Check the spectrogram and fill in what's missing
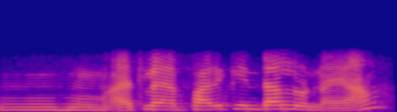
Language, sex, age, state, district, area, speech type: Telugu, female, 18-30, Telangana, Peddapalli, rural, conversation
